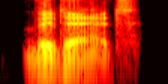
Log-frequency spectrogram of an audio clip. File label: "vedette", British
